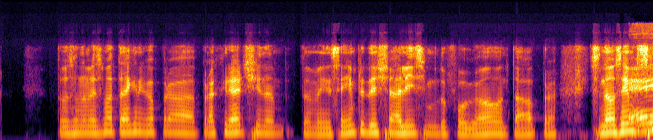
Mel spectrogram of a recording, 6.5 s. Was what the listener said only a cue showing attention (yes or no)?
yes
